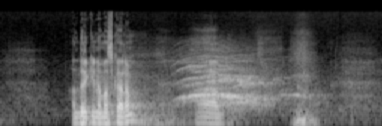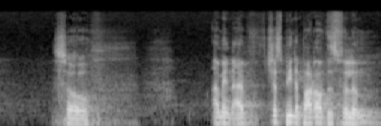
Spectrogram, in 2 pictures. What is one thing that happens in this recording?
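A young man speaks through a microphone over loudspeakers, with animation, in a large echoing hall.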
